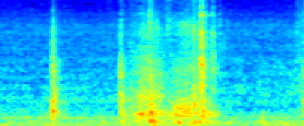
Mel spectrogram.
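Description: Handling noise from the scan tool's OBD cable and its plastic case: a sharp click about a third of a second in, then a cluster of clicks and rustling around the middle.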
